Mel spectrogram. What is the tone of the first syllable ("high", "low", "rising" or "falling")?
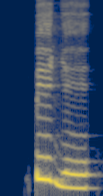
high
